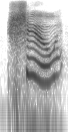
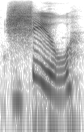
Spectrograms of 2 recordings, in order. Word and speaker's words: shoe: the chat box so shoe is spelled like toe but pronounced like a u sound and if we compare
